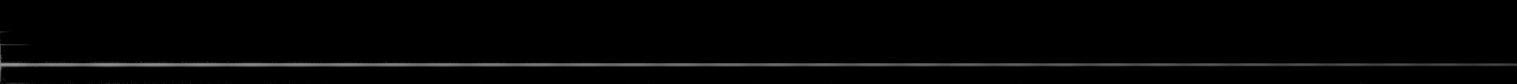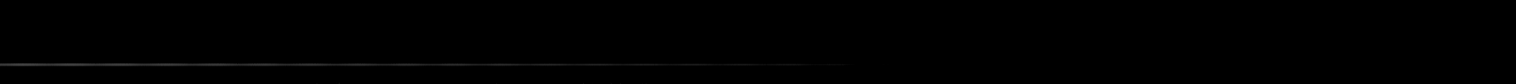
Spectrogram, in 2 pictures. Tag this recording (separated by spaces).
crystal-harp hifi sample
